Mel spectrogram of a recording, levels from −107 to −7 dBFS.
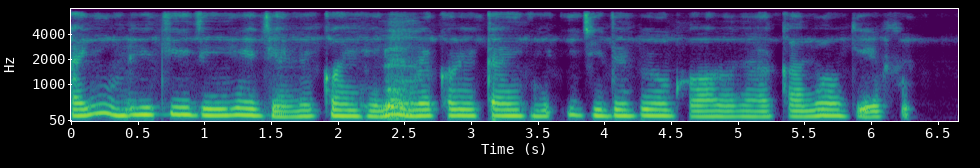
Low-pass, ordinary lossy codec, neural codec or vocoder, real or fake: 7.2 kHz; none; codec, 44.1 kHz, 2.6 kbps, SNAC; fake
